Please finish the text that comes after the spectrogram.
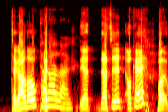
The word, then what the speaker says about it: Tagalog: Wait, how do I pronounce Tagalog? Tagalog.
